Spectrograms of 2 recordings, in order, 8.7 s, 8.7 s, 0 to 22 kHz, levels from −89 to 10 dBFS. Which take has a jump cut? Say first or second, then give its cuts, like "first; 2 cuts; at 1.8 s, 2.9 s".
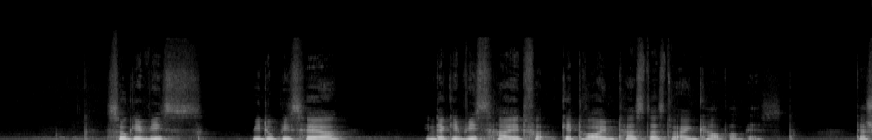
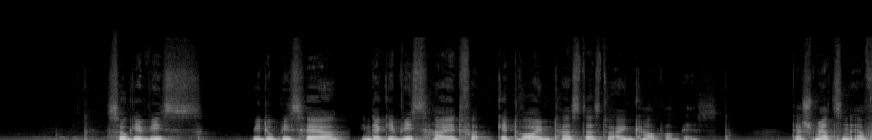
second; 1 cut; at 3.5 s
